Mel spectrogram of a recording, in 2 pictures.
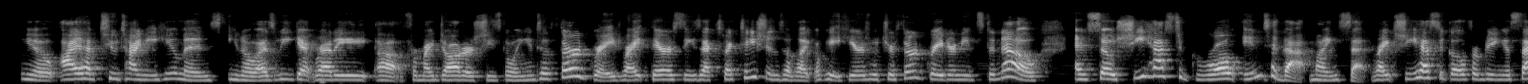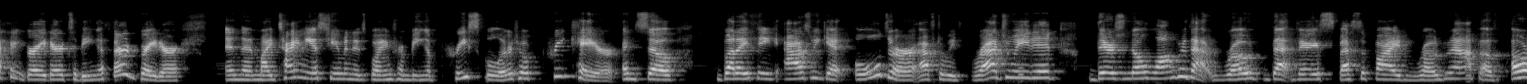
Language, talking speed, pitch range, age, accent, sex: English, 195 wpm, 205-255 Hz, 20-39, American, female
